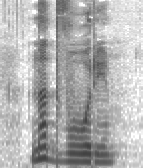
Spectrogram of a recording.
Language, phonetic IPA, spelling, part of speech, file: Ukrainian, [nɐdˈwɔrʲi], надворі, adverb, Uk-надворі.ogg
- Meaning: outside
